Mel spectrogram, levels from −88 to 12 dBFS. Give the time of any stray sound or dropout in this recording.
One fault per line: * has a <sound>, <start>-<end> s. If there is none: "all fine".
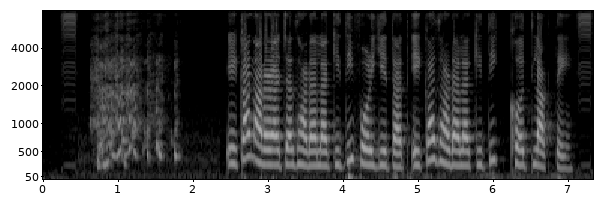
* has a laugh, 0.6-1.9 s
